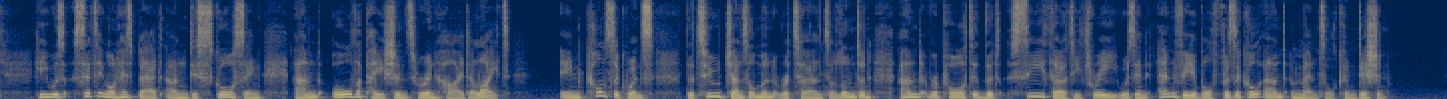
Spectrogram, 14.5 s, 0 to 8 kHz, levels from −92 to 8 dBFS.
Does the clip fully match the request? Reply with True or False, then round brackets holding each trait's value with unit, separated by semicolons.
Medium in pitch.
True (170 Hz)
